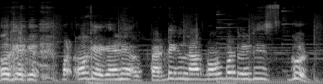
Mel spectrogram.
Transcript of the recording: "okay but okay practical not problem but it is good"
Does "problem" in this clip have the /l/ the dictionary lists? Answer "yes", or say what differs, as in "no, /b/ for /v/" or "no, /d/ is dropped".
no, /l/ is dropped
